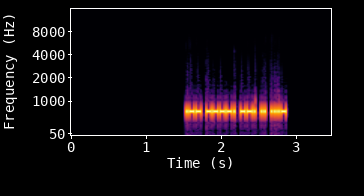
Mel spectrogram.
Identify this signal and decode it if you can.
Morse code, heard as a keyed tone, about 52 wpm, 700 Hz. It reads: W9GIV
